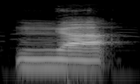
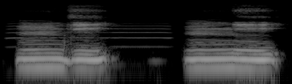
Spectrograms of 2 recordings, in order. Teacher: がつく、がだったらが、んが、ぎだったらんぎ、んぎ、ぐだったらんぐっていう感じの、前にそのがの前に、その音の前にんちっちゃいんがつく、鼻にかかったような音のことを言います · Term: 微濁音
